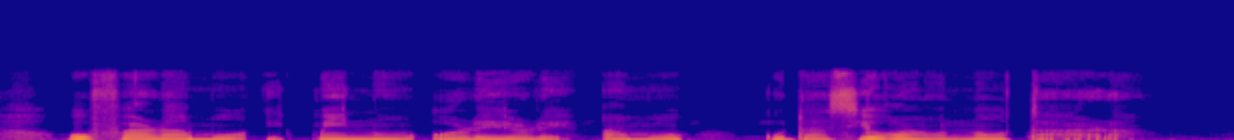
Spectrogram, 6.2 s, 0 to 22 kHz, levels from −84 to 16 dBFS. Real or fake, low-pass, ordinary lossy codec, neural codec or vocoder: fake; 10.8 kHz; none; vocoder, 24 kHz, 100 mel bands, Vocos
